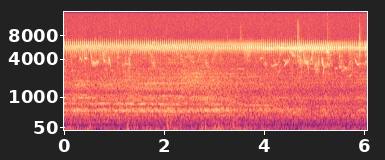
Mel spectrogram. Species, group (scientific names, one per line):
Tettigonia viridissima
Orthoptera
